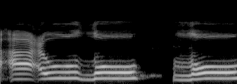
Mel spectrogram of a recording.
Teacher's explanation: ketika dzal berharokat dhammah, dia tanpa sadar itu menebalkan. Sehingga seperti huruf dha. A'udzu harusnya tipis.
